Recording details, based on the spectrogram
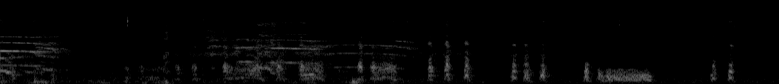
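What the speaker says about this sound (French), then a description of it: "avec le gros coq, qui est là, mon coq févrole" A large Faverolles rooster crows among other clucking chickens near an aviary, followed by a run of sharp, separate clucks and calls close by with no talk.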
